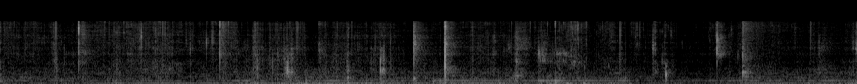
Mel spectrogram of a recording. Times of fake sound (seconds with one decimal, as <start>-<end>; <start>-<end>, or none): 0.0-5.6; 6.1-7.3; 7.8-8.6

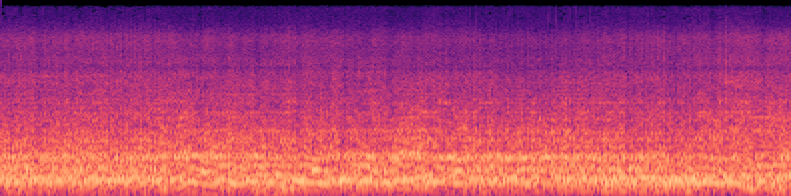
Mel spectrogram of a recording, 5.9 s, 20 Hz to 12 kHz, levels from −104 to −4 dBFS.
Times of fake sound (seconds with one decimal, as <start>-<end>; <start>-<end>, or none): 1.2-3.5; 5.2-5.9

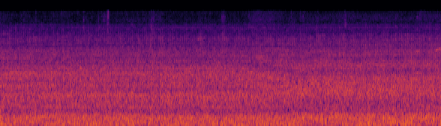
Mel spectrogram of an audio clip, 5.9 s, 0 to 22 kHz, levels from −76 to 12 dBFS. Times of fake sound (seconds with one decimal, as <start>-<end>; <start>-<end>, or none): none

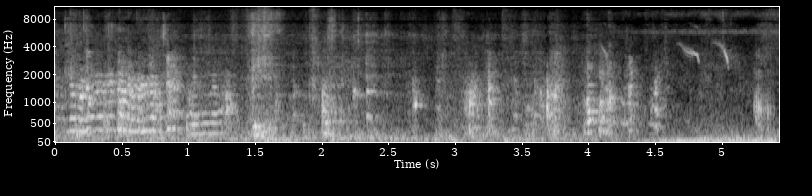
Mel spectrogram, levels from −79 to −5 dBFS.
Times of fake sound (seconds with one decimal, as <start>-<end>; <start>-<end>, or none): 0.9-4.1

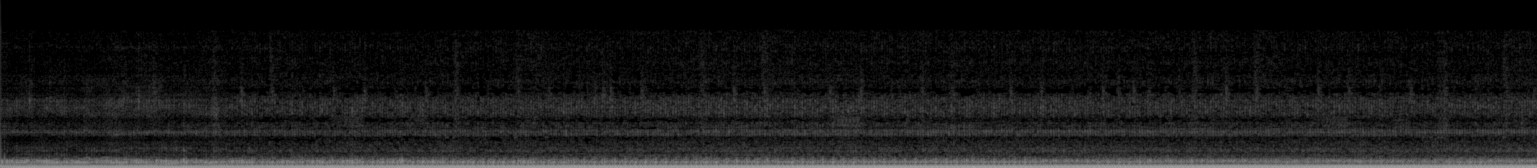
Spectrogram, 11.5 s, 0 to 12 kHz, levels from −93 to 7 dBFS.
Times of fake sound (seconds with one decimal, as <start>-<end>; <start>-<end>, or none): 0.0-1.7

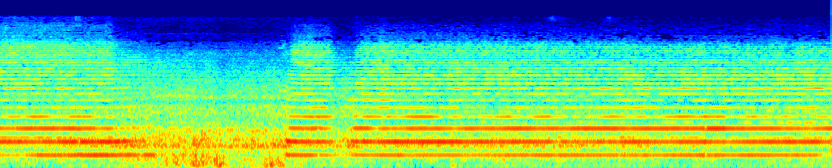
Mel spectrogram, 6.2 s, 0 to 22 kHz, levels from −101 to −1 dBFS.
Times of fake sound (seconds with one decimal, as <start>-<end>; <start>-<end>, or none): none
